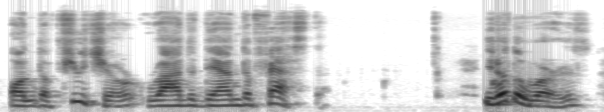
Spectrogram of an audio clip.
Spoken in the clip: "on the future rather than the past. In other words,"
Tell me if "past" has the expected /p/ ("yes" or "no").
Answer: no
